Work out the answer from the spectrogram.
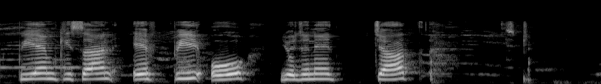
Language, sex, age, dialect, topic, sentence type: Marathi, male, 31-35, Southern Konkan, agriculture, question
